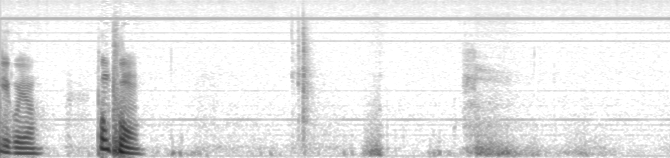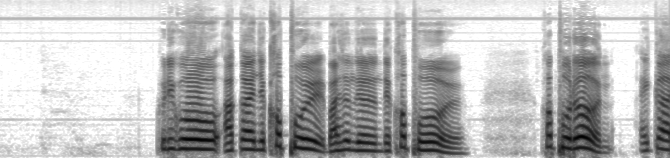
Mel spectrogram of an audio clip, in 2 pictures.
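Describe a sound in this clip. A middle-aged man speaks through a microphone in pauses, with animation.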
